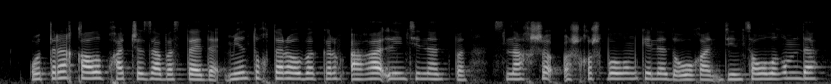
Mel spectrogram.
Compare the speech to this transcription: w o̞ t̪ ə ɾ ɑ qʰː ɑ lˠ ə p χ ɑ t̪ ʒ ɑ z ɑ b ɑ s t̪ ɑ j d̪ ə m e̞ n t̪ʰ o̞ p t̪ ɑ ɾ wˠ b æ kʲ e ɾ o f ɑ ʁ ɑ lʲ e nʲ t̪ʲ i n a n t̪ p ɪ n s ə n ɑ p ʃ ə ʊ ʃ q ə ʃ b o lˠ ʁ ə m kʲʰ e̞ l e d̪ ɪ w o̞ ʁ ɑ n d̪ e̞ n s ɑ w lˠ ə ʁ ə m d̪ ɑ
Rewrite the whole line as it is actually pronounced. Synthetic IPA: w o̞ t̪ ə ɾ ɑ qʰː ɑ lˠ ə p χ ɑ t̪ ʒ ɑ z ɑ b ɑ s t̪ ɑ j d̪ ə m e̞ n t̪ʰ o̞ q t̪ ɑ ɾ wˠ b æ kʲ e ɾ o f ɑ ʁ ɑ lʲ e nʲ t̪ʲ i n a n t̪ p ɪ n s ə n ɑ q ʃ ə ʊ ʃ q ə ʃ b o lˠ ʁ ə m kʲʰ e̞ l e d̪ ɪ w o̞ ʁ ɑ n d̪ e̞ n s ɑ w lˠ ə ʁ ə m d̪ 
